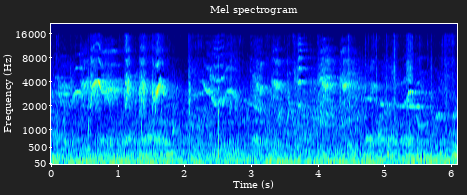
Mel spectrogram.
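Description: Birds chirping and calling, short rising-and-falling notes repeated throughout, loudest about a second in, over a steady low background hum.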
